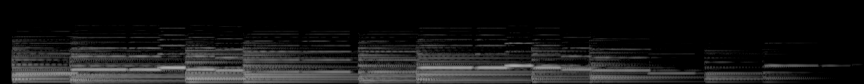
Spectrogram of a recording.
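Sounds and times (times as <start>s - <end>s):
soprano recorder playing a Christmas carol: 0.1s - 8.6s.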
